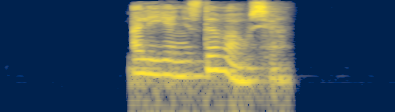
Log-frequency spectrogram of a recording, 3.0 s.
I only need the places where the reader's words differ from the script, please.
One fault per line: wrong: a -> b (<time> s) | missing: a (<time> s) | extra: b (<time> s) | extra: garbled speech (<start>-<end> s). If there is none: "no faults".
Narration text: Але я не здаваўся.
no faults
